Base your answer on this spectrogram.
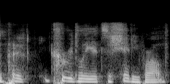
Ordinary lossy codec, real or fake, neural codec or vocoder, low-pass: AAC, 32 kbps; fake; codec, 44.1 kHz, 2.6 kbps, DAC; 7.2 kHz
